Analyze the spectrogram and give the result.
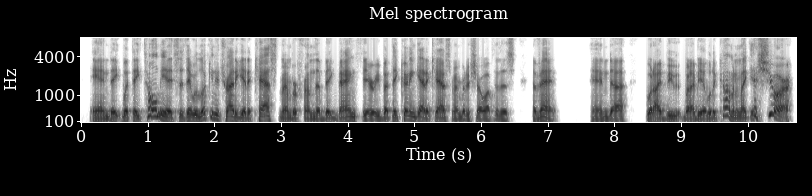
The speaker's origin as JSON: {"language": "English", "town": "Franklin Square", "region": "New York", "country": "United States", "tie": "born or raised there", "also_born_or_lived": "Texas", "moved": "as an adult", "said": "I grew up in Franklin Square, Long Island, a neighborhood just outside of the New York City border in, in Long Island."}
